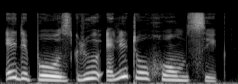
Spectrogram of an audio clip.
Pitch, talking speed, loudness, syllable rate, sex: 235 Hz, 150 wpm, -14 LUFS, 4.7 syllables/s, female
